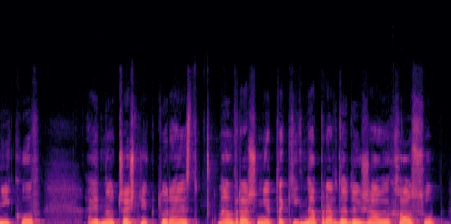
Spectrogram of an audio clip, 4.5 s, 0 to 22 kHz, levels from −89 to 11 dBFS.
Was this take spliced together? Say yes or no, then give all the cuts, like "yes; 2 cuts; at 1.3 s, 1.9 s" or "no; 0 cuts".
yes; 1 cut; at 2.0 s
